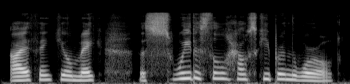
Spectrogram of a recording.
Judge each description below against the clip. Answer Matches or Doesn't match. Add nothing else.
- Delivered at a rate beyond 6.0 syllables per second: Doesn't match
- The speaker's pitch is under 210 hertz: Doesn't match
